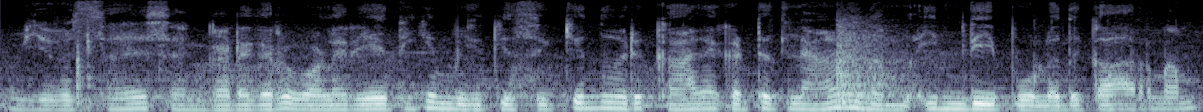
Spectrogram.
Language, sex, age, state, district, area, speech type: Malayalam, male, 18-30, Kerala, Idukki, rural, spontaneous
